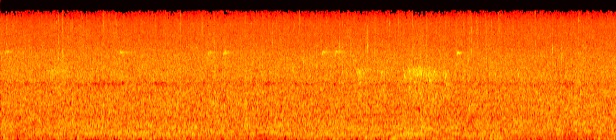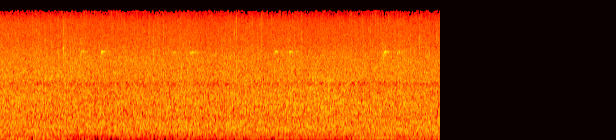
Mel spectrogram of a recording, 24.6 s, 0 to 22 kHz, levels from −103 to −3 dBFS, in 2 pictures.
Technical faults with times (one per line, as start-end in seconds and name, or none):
21.10-24.65 audio dropout to silence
